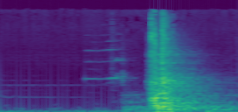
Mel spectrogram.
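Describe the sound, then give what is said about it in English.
A door opens: a faint thin creak, then a single loud wooden thunk that quickly dies away over a low background rumble. No one speaks. “And what could be behind door number two?”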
